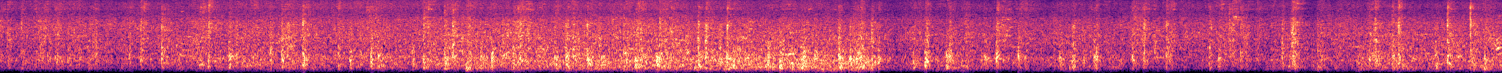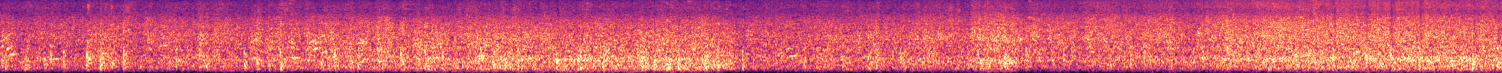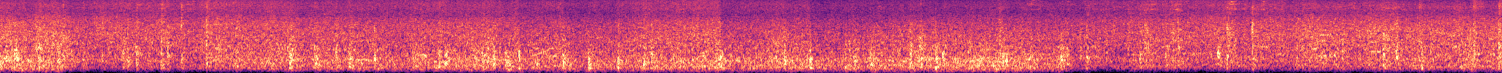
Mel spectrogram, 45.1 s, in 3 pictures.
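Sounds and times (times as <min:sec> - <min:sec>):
train cars rolling: 0:00.0 - 0:45.0
wheels clicking over rail joints: 0:00.0 - 0:45.0.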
